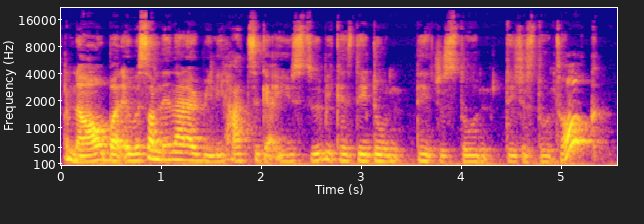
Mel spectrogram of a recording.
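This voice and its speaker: A woman's voice: lowish voice, brisk. A young woman with a Trinidadian accent, chatting casually to camera, giggly, sighing and apologizing as she goes. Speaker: vlogger. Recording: roomy echo.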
